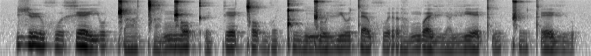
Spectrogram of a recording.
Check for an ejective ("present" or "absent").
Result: present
